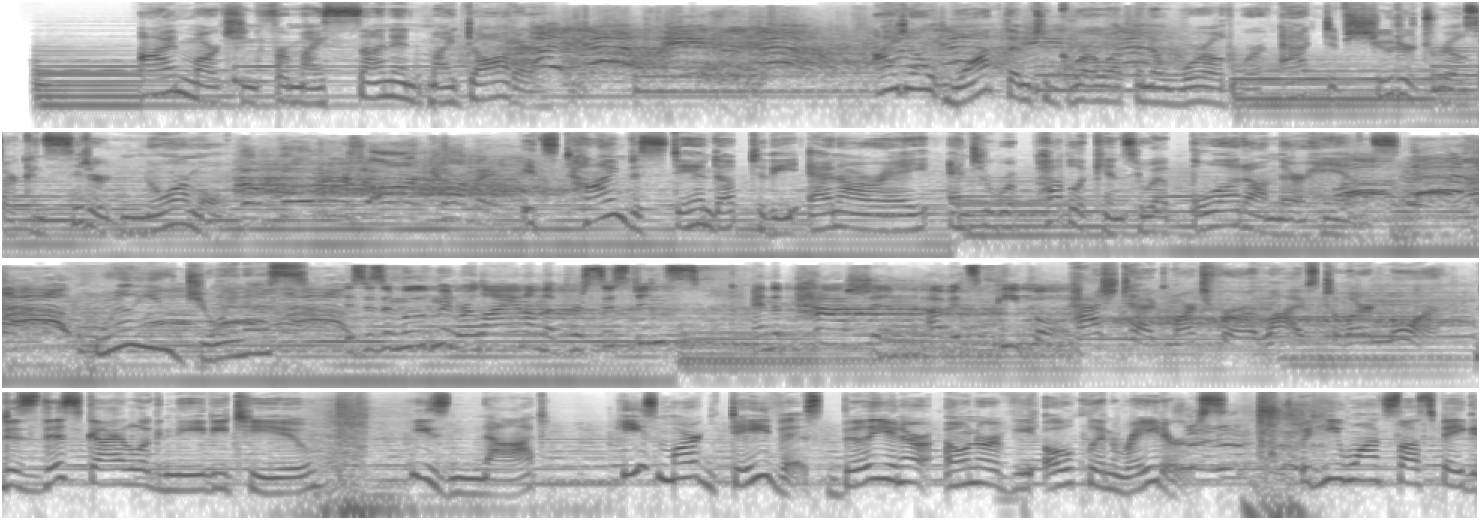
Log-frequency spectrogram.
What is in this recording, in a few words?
Political, Professional vo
